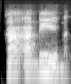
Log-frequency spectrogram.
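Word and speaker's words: העמים: Ha'amim, excellent. And there's that, yeah, no, that's good. Ha'amim. So the silent ayin, which you don't like to make, the mem has a dot in the middle.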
